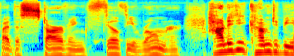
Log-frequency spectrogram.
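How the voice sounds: Lively intonation marks a natural reading voice.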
